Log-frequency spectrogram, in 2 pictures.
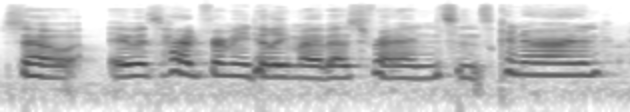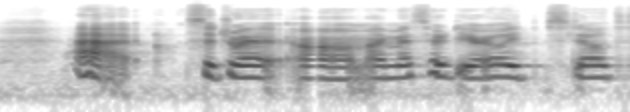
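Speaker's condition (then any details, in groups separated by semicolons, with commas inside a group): Cerebral palsy, mild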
